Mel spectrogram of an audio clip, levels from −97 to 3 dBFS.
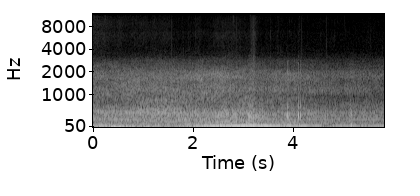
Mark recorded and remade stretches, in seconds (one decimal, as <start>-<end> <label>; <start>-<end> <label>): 0.0-0.4 recorded; 0.4-3.9 remade; 3.9-4.5 recorded; 4.5-5.1 remade; 5.1-5.8 recorded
